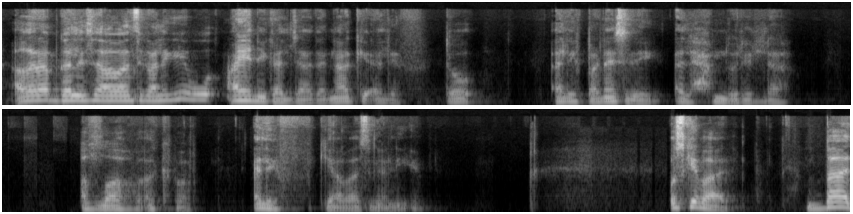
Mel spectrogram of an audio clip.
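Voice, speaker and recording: A young man gives a relaxed classroom lesson on recitation. He explains step by step, asks his listeners questions and sounds out each letter to show how it should be said. His pitch sits in an ordinary middle range. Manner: explains step by step with questions and demonstrations, mixing in English words. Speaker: Quran recitation teacher.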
